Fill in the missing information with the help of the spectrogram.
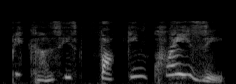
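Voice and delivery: hissed, unvoiced curse; angry whisper. Spiro telling Stephanie about Kenny, whispered. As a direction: whisper it like a secret threat.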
